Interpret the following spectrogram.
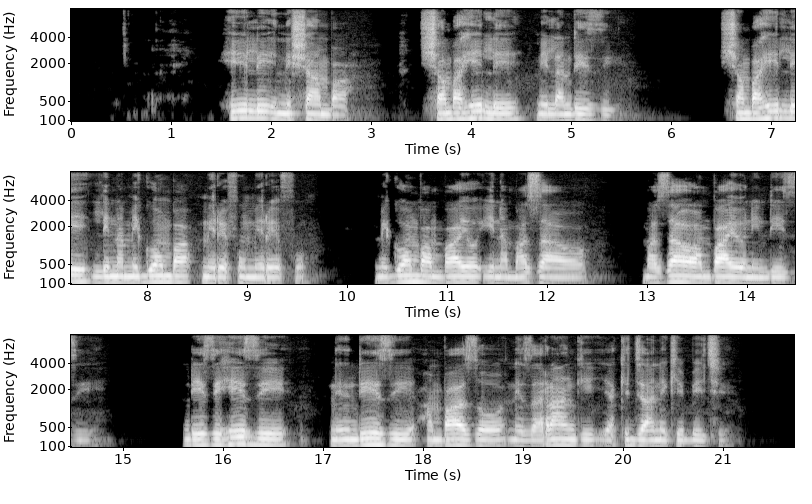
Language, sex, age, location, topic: Swahili, male, 18-24, Kisumu, agriculture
